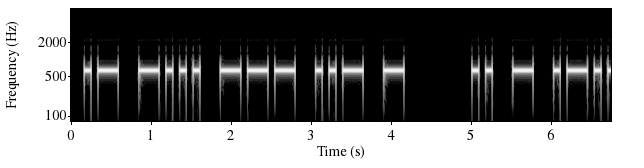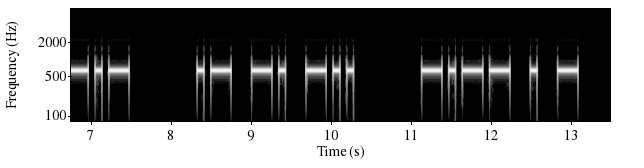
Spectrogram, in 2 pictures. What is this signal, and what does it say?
Morse code, heard as a keyed tone, about 14 wpm, 650 Hz. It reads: ABOUT IT. AND YET
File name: 02-Chapter-02 14 WPM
